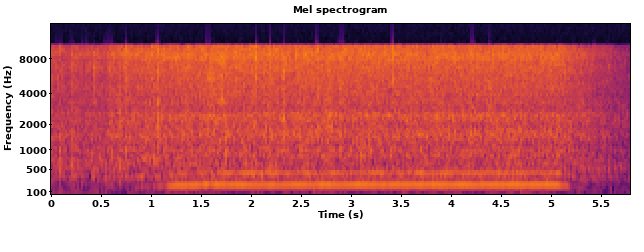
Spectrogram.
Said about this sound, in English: We'll start low though. You don't wanna be spraying your kitchen, blowing off the lid of your blender.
